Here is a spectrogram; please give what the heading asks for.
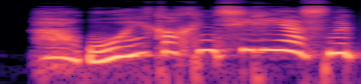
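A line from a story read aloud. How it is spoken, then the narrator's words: Squeaked. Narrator (Russian): пискнула Литка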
